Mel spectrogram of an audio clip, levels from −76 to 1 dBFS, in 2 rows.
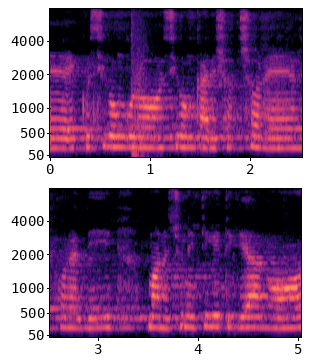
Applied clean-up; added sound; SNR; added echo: none; Gunshot, gunfire; 18 dB; reverberation time 2.5 s.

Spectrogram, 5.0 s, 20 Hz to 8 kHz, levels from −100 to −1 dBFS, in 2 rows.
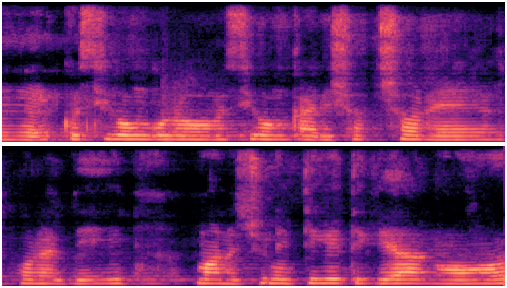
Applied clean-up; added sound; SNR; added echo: neural mask model DeepFilterNet 3.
